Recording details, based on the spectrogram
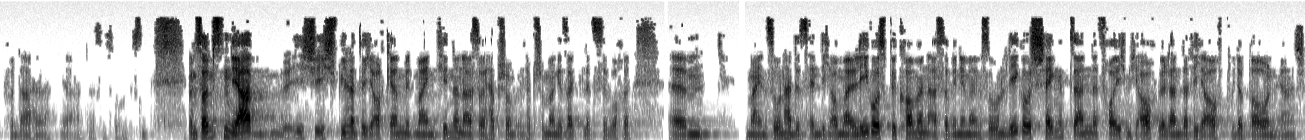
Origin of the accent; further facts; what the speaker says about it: Kleinsachsenheim, Baden-Württemberg, Germany; aber ich komme schon hier von der Gegend. Also ich komme aus Kleinsachsenheim ursprünglich.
